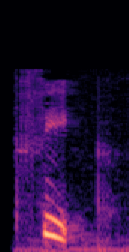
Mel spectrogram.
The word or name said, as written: feep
